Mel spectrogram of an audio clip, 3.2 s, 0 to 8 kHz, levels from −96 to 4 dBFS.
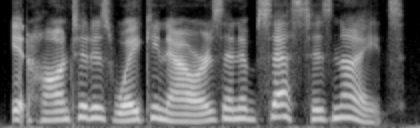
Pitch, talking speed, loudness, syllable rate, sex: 210 Hz, 170 wpm, -16 LUFS, 4.5 syllables/s, female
